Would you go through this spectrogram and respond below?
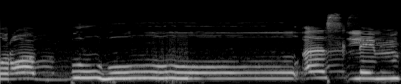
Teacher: ربہ اسلم میں با حرف قلقلہ مشدد ہے تو یہاں پر قلقلہ خوب جماؤ کے ساتھ ادا کریں گے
